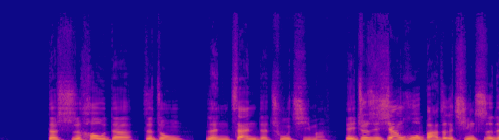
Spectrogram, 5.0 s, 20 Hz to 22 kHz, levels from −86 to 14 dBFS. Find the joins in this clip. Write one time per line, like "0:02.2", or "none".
0:01.4
0:01.9
0:03.4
